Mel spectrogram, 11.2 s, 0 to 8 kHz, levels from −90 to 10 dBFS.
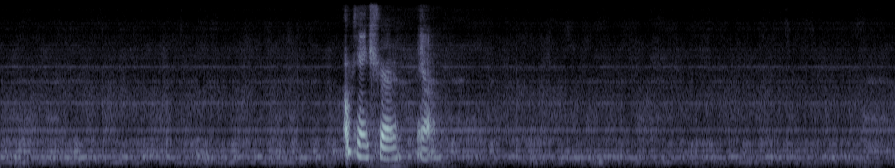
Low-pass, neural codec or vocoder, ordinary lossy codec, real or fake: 7.2 kHz; codec, 24 kHz, 1 kbps, SNAC; none; fake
